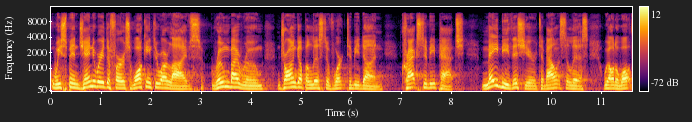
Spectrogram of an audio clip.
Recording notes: recorded on Sunday, December 29, 2019, during service at The Anchor Church in Rockport, Maine.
